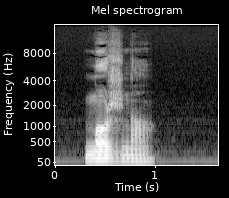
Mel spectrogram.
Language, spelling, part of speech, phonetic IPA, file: Polish, można, verb / adjective, [ˈmɔʒna], Pl-można.ogg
